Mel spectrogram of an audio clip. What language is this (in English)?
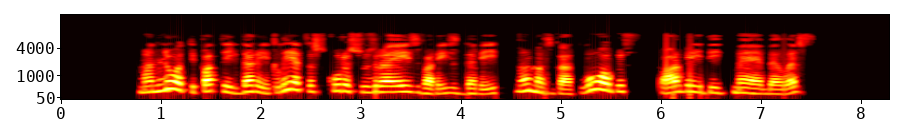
Latvian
